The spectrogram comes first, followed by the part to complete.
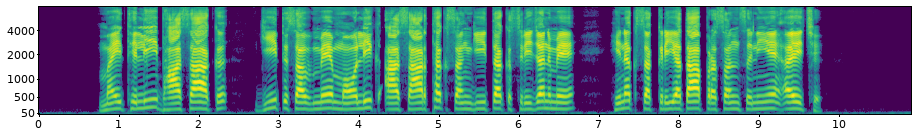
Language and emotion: Maithili, neutral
